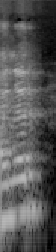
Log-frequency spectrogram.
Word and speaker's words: niner: I właśnie to nine również jest przerobione na niner, żeby było śmieszniej, jest for, który jest fower, ale tego się właściwie nie używa. Zresztą od niner się w sumie też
